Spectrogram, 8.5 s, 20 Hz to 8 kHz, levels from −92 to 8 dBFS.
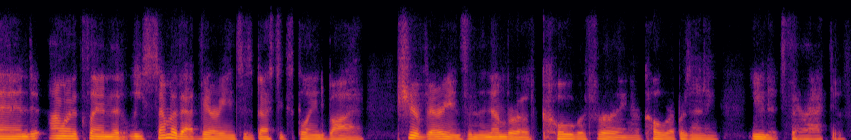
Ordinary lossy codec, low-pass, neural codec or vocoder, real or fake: Opus, 32 kbps; 7.2 kHz; codec, 32 kHz, 1.9 kbps, SNAC; fake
